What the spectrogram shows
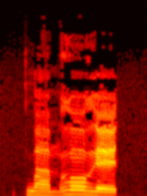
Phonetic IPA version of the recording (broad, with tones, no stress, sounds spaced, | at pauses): k w a̤˨˩ m ɣ ɔ˧ ɣ ɛ˨˩ t̚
